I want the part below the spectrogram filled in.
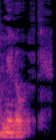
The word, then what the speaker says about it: Milo: You know, growing up, I thought things like, some call it Milo, some call it Milo. I call it Milo. I thought it was Ghanaian. – Yeah, that's the right way to say it.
